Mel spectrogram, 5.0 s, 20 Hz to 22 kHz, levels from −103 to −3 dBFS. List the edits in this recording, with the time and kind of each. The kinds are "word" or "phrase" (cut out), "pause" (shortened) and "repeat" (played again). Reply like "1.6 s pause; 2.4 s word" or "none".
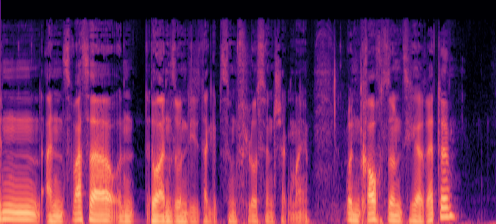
1.5 s word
